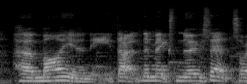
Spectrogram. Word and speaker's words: Hermione: I read Hermione as Hermione Makes sense. because I just read it as it should be. Like, how was I meant to know? You meant to pronounce it Hermione.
